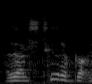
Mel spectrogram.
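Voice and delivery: halting, imperfect Scottish accent; drunk Scottish accent. Shown as a demonstration. Explaining their attempts at the accent, drunk Scottish. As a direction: put on a tipsy Scottish accent. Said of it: "the drunk Scottish accent's not terrible".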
